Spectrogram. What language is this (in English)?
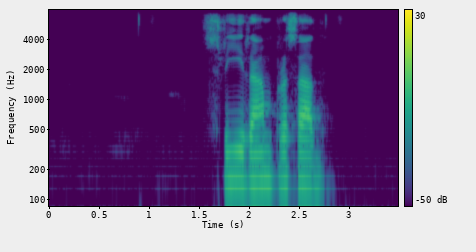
Nepali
